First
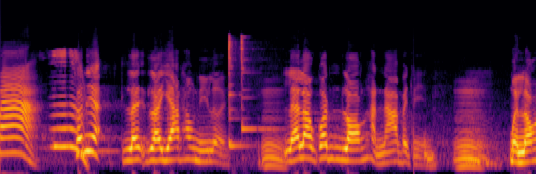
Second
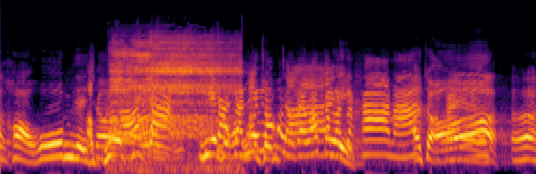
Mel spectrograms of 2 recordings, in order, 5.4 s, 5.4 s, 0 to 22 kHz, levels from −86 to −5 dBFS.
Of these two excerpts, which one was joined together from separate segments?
first; 1 cut; at 4.2 s

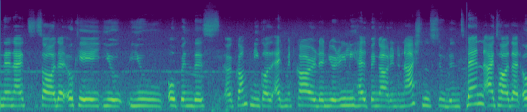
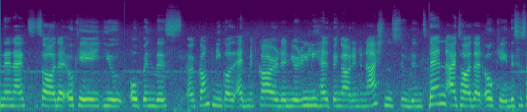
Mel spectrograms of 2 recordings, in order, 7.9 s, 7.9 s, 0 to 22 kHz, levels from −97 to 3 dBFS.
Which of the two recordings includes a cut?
second; 1 cut; at 1.8 s

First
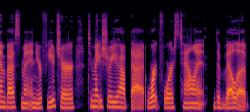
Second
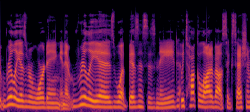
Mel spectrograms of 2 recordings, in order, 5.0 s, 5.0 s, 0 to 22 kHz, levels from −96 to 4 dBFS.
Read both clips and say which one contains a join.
second; 1 cut; at 3.6 s

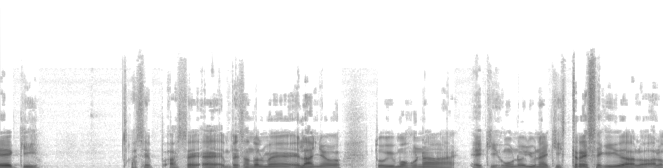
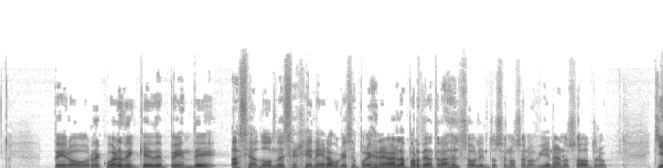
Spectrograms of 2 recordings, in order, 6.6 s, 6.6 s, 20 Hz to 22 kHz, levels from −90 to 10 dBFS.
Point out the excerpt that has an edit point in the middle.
second; 1 cut; at 1.5 s

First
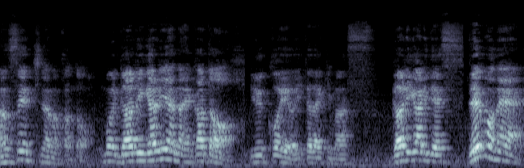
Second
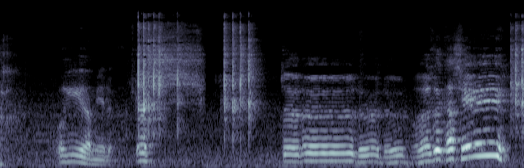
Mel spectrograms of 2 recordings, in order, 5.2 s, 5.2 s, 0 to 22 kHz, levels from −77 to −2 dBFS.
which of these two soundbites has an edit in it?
second; 1 cut; at 4.1 s

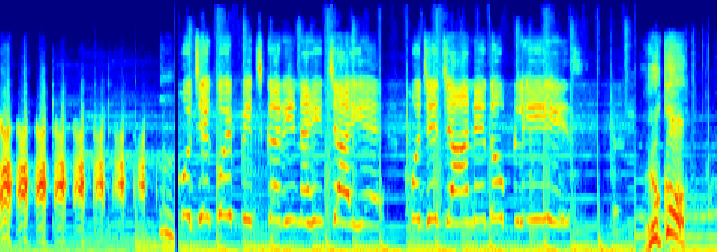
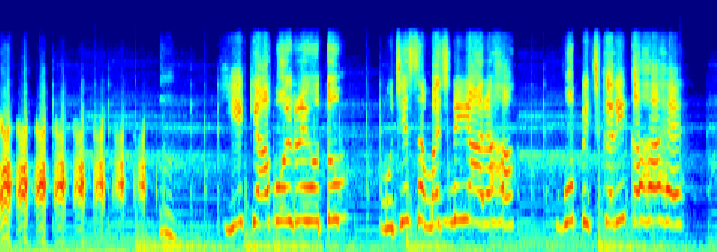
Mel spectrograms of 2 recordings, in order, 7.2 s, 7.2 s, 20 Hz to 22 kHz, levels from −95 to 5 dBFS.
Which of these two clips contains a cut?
first; 2 cuts; at 1.8 s, 6.2 s

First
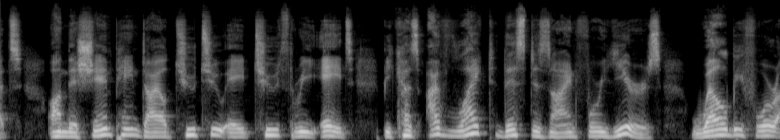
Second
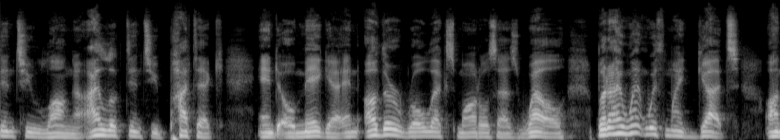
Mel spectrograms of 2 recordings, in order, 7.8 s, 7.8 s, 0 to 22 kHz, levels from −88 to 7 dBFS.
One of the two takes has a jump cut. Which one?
second; 1 cut; at 1.2 s

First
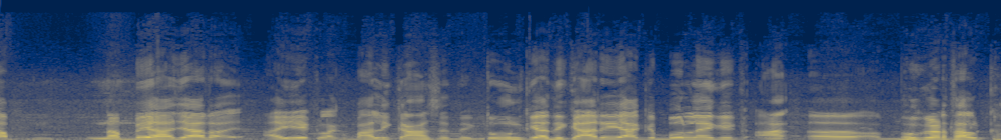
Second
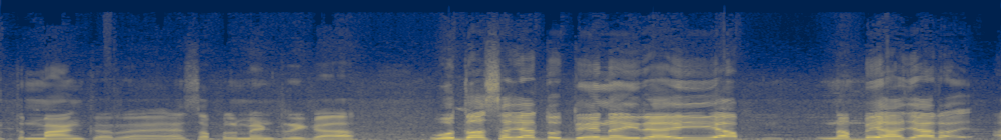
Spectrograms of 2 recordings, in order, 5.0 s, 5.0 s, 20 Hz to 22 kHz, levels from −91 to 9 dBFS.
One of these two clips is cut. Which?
first; 1 cut; at 2.4 s

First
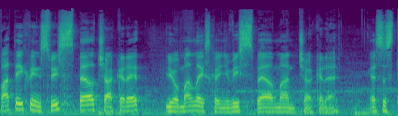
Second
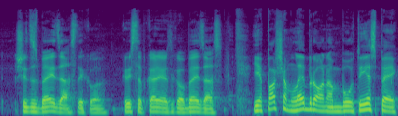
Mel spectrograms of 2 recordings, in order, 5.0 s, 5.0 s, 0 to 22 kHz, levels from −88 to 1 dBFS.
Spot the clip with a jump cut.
second; 1 cut; at 3.0 s

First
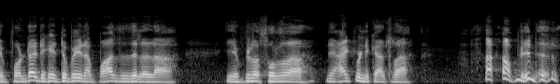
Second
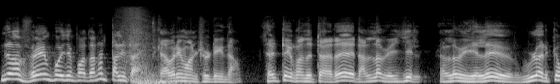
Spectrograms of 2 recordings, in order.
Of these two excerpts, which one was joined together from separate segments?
second; 3 cuts; at 1.5 s, 2.5 s, 4.3 s

